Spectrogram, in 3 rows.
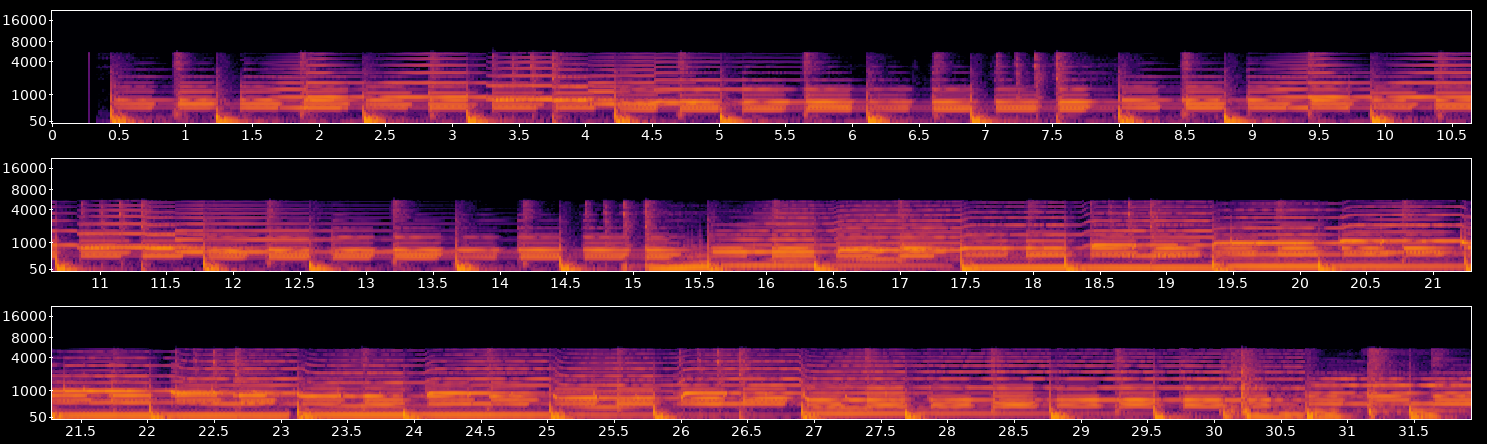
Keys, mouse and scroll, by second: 0.2 click, 0.2 5, 2.4-3.2 scroll up 1, 3.2 click, 5.1 click, 7.4 scroll up 1, 7.6 click, 8.1 scroll up 1, 8.2-8.5 scroll down 2, 10.1 scroll up 1, 13.2 click, 15.8 scroll down 1, 18.1 click, 24.9-25.2 scroll up 1, 26.3 scroll up 1, 26.4 click, 26.8 click, 26.9 double click, 27.4 scroll up 2, 28.0 click, 28.3 right click, 28.4 double right click, 29.3 click.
